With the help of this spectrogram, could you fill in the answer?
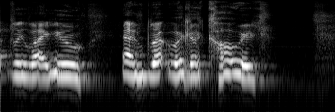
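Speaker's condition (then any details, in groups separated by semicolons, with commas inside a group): Cerebral palsy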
